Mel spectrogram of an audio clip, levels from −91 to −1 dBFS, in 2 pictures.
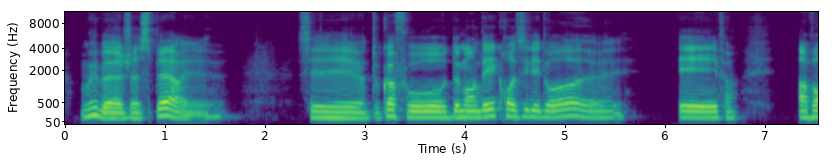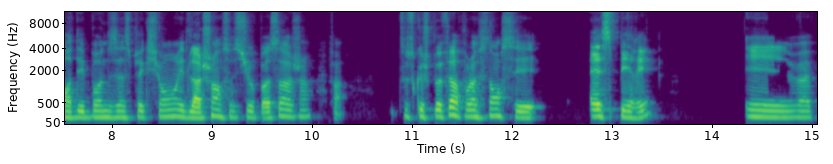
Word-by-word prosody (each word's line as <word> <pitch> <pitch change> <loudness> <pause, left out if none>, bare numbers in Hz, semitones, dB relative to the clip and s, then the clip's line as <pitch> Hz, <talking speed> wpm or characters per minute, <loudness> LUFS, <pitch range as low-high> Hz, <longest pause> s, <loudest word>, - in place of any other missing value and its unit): Oui, 170 +5 0
ben 120 -4 +4
j'espère 135 +7 +2
et - - -6 0.9
c'est 130 -2 -1
en 120 - -7
tout 115 -2 -11
cas, 155 +5 +4
faut 135 -2 +2
demander, 145 +3 +2
croiser 155 -2 -1
les 145 -1 0
doigts, 150 +4 +1
heu, 140 -1 -6 0.6
et 135 -1 +3
enfin, 135 0 -10 0.6
avoir 140 0 +3
des 140 0 0
bonnes 140 0 -2
inspections 145 +3 -4
et 150 - 0
de - - -7
la 125 -1 +8
chance 150 +2 -1
aussi 140 0 -5
au 135 - -3
passage, 145 +4 -1
hein. 150 +1 -10
Enfin, - - -13 0.5
tout 155 - -9
ce - - -8
que 160 - -1
je 140 - -8
peux 155 -1 +2
faire 180 +2 +5
pour 155 - -2
l'instant, 155 +3 -1
c'est 130 -5 -2 0.5
espérer 150 -3 +2 0.9
et 145 -3 0
bah 140 0 -4
140 Hz, 165 wpm, -22 LUFS, 135-155 Hz, 0.9 s, la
